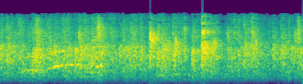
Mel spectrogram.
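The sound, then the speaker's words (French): An audience applauding during a sermon: dense, steady clapping that stays loud and continuous throughout. “Est-ce qu'on peut acclamer?”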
